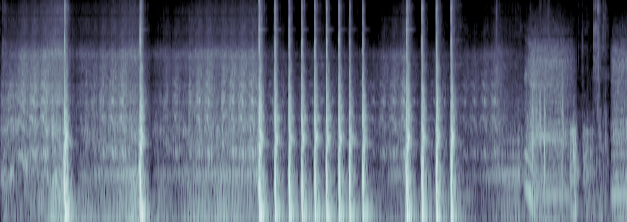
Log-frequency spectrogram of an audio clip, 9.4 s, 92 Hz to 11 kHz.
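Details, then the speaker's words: Audi TT Mk1 with no fuel pump priming at ignition: sharp hammer taps on the fuel pump, then the engine briefly catches but runs poorly. The pump is to be replaced. Failing fuel pump. "इसलिए मुझे नहीं लगता कि यह बहुत अच्छी तरह से चल रही है इसलिए हम इसे बंद करने जा रहे हैं और हम ईंधन पंप को बदलने जा रहे हैं"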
